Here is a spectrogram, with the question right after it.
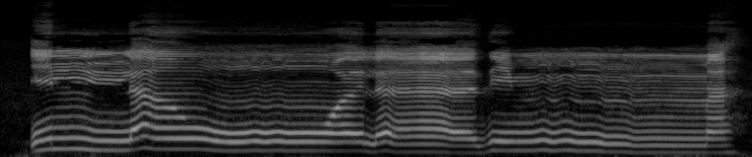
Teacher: Ta marbutah berhenti bunyi ha.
